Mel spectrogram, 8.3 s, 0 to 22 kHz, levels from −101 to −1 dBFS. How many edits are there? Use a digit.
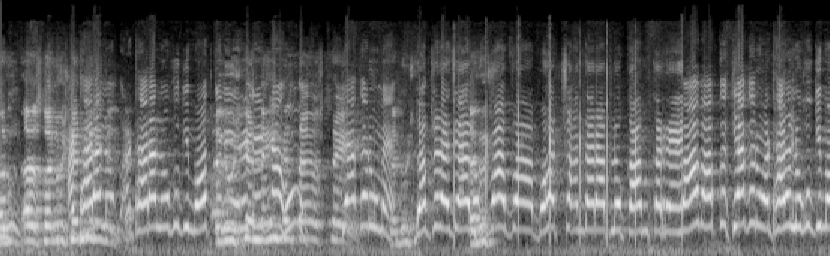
1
